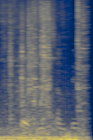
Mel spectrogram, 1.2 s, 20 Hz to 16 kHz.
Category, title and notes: Sound effects > Objects / House appliances
Junkyard Foley and FX Percs (Metal, Clanks, Scrapes, Bangs, Scrap, and Machines) 17
Perc, SFX, Foley, waste, Machine, garbage, rattle, Clank, FX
